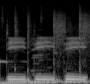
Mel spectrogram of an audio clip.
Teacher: placing the tip of your tongue behind your upper front teeth and then releasing a small burst of air this sound is very distinct and important in many words try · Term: letter D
